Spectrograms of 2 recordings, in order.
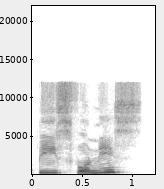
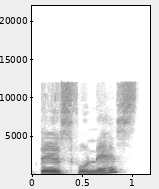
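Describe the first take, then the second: First: The eta vowels sound like 'ee'. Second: The eta vowels sound like 'eh'. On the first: "la eta nos da también la forma de pronunciación como i" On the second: "así como está escrito"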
